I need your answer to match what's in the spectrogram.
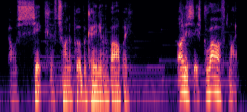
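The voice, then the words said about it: Jokey, exaggerated Cockney accent. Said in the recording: “he talks in that Cockney accent, but like that sort of jokey Cockney accent that isn't really Cockney”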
